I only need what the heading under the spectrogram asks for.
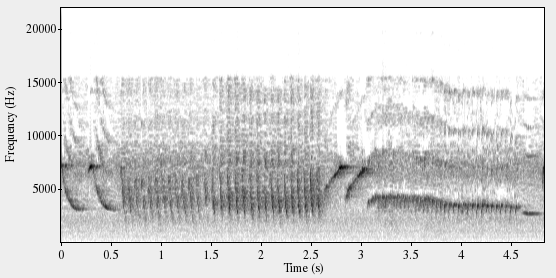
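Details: A canary sings during heavy rain: fast, high-pitched, buzzy trills broken by quick whistled sweeps, then a long, steady whistled note, over a hiss of rain.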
